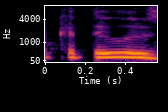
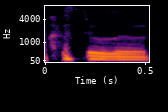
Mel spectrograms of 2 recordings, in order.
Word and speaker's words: Cthulhu: Our depiction of how we say it, Cthulhu, is not actually how you say it.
